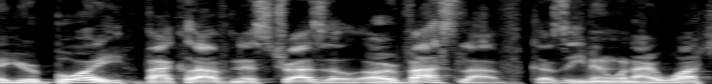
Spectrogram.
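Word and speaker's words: Václav: boy, Vaclav Nestrazel, or Vaslav, because even when I watch, they say Vaslav, so I was like, I called him Vaclav all year long, but now I learned that it's Vaslav.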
